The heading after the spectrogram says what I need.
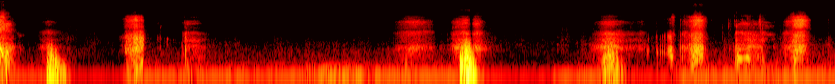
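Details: Person with a cold, after long stifling sneezes: several abrupt, explosive sneezes with quick breaths between and quiet pauses; repeated forceful sneezing.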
